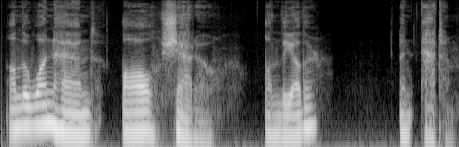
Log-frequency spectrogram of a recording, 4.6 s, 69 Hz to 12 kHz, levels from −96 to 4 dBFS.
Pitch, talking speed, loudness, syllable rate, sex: 110 Hz, 145 wpm, -16 LUFS, 4.8 syllables/s, male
